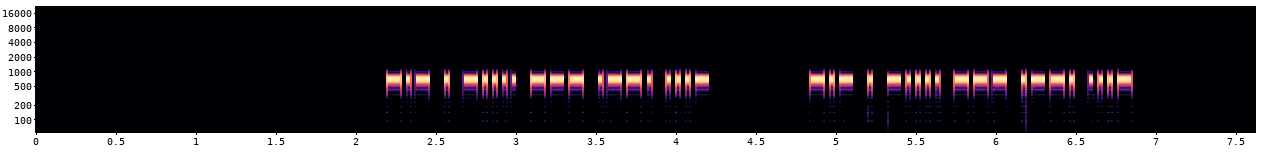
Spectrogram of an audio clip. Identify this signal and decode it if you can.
Morse code, heard as a keyed tone, about 40 wpm, 700 Hz. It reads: KE6OPV KE6OPV
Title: USA Call Signs - 6 Characters - Repeated 2x - 40wpm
